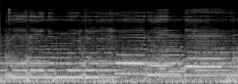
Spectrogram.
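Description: A woman sings live into a handheld microphone, amplified, holding long notes over instrumental accompaniment.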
